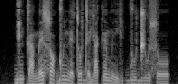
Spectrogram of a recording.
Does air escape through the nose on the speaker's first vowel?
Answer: yes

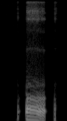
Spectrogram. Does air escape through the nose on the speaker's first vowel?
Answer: no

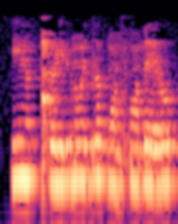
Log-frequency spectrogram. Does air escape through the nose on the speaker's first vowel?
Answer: yes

